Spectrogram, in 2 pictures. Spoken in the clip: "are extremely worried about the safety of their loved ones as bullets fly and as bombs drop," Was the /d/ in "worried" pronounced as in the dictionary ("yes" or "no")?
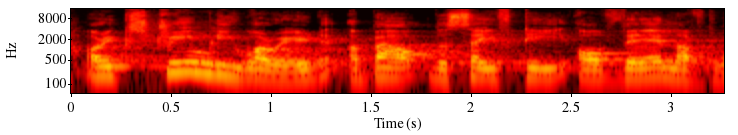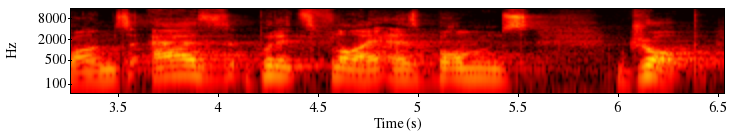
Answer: yes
